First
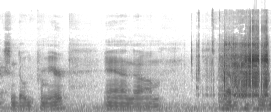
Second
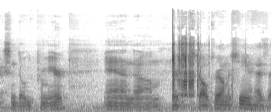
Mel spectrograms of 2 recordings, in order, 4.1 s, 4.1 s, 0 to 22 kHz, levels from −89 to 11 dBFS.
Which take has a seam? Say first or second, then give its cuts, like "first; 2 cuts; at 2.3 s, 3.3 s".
second; 1 cut; at 2.6 s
